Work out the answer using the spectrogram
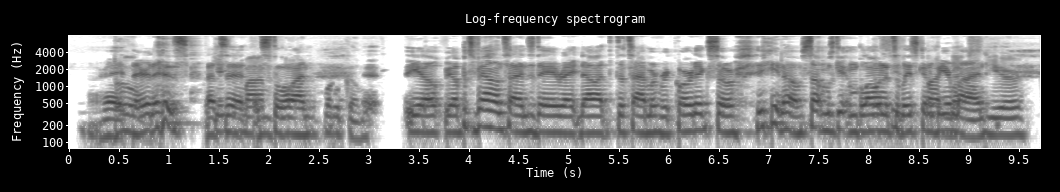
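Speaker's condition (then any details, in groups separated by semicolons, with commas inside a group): No condition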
